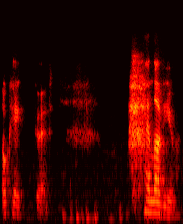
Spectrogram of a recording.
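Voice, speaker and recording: A woman acting an excitable, jealous, meddling middle-aged wife and mother in a comedy script read, blunt and needy. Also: lowish voice, slow, heavily acted. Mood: anxious, conciliatory.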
